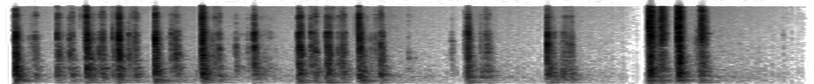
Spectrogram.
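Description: Computer keyboard typing: quick runs of sharp keystroke clicks broken by short pauses.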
